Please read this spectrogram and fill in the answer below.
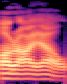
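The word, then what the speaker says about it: Rhyl: be yeah it's real it's pronounced like ril like real real yeah you're best just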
